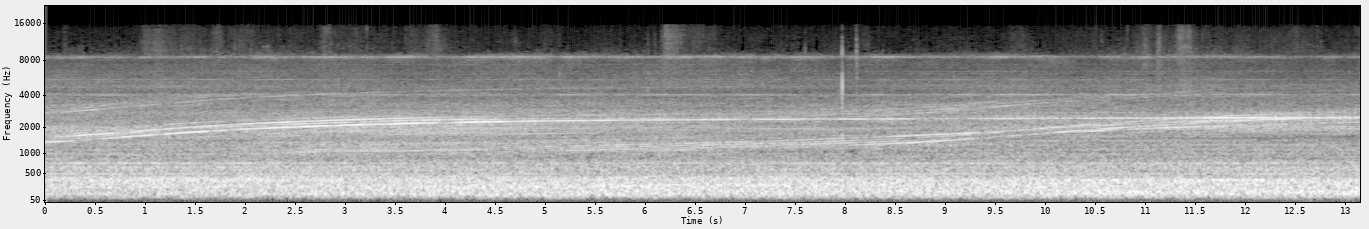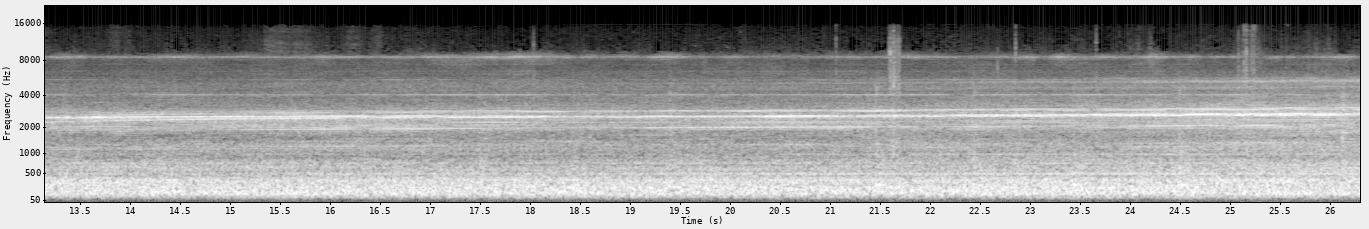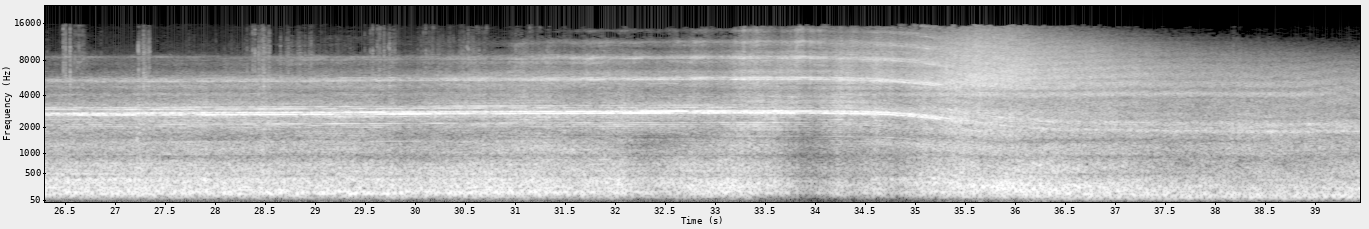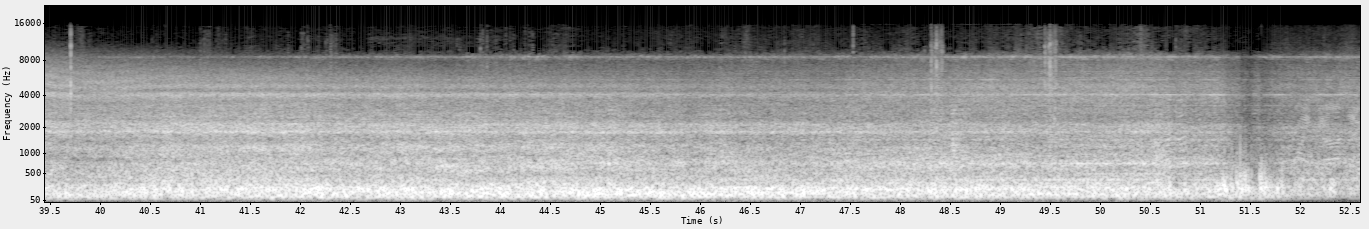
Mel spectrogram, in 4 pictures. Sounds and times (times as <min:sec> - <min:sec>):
Fixed-wing aircraft, airplane: 0:00.0 - 0:52.6
Jet engine: 0:00.0 - 0:52.6.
